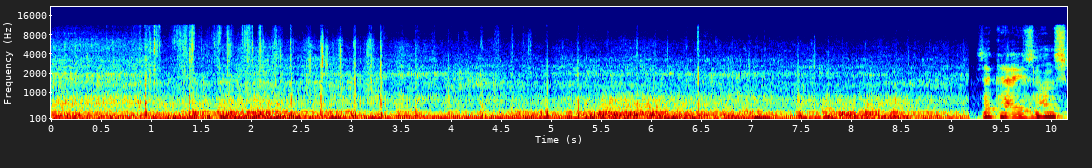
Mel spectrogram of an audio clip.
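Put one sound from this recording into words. Footsteps run quickly on a road.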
